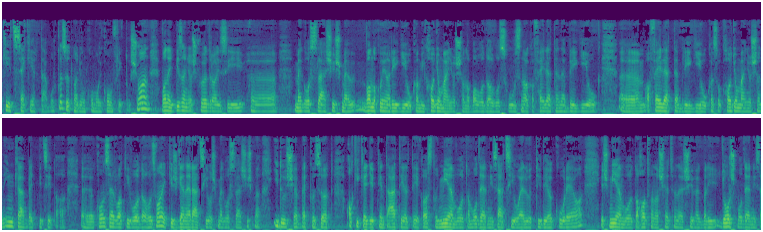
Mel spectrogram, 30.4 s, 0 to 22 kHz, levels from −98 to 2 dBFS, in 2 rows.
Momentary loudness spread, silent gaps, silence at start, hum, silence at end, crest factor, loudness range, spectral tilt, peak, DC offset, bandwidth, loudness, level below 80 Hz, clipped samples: 8 LU; none; 0 s; none; 0 s; 20 dB; 2 LU; -4.5 dB/octave; -6 dBFS; 0.4%; 11.5 kHz; -27 LUFS; -56 dBFS; under 0.1%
